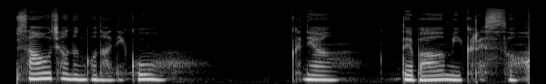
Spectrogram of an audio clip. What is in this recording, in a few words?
shy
